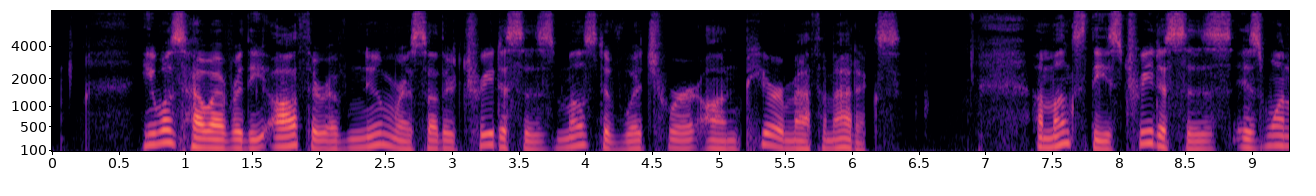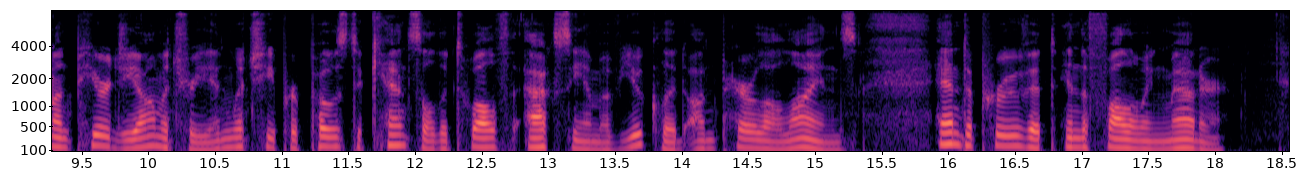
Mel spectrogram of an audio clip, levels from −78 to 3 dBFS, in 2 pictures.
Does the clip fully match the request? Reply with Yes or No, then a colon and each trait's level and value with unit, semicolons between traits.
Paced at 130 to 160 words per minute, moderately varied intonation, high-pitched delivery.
No: average, 150 wpm; average, 4.1 semitones; low, 130 Hz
